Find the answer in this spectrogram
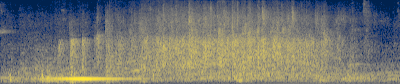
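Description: Audience applauding in a large hall. The clapping swells about a second in, then slowly dies away toward the end, with a short steady hum under it during the first few seconds.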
